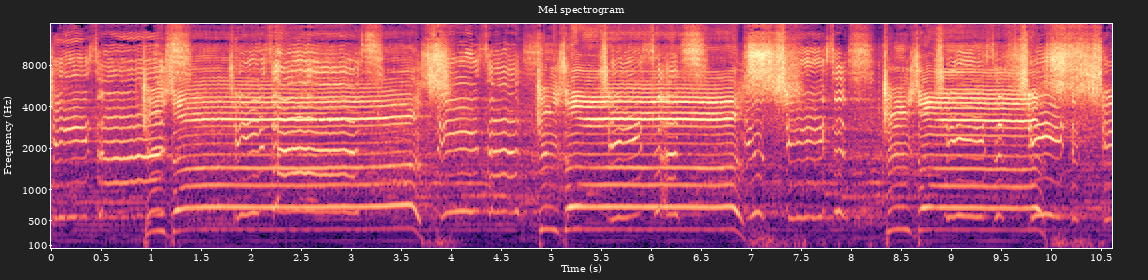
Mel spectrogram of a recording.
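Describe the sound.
A large crowd shouts the name of Jesus loudly in unison, in long sustained bursts separated by brief breaks, the cries overlapping.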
